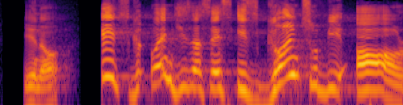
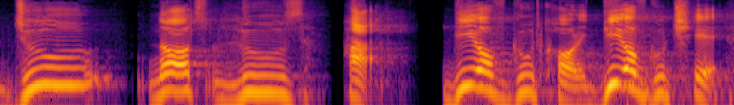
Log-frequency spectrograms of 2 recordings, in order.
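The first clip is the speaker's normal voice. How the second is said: preaching; slower than usual. Acted. Closing proclamation.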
